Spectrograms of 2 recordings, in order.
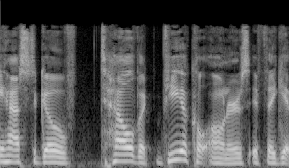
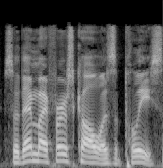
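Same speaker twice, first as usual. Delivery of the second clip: normal talking voice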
